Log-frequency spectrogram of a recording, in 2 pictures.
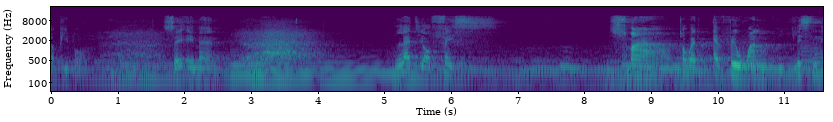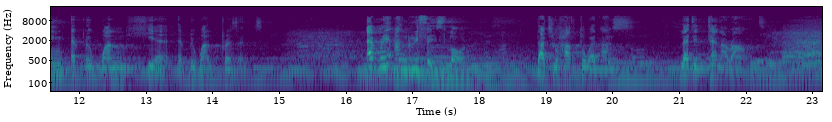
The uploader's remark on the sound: Preached at the Prophetic Encounter Service.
